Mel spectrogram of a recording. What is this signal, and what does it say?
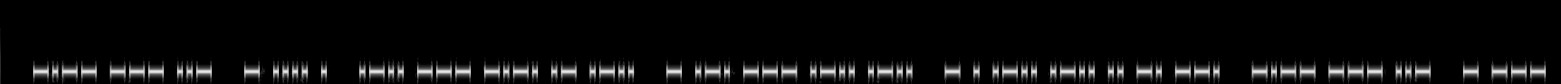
Morse code, heard as a keyed tone, about 25 wpm, 600 Hz. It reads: YOU THE LOCAL TROLL TELLING YOU TO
